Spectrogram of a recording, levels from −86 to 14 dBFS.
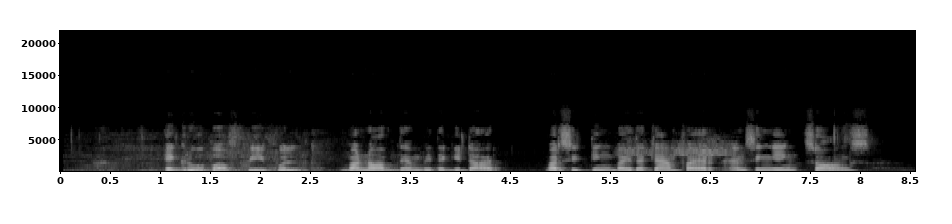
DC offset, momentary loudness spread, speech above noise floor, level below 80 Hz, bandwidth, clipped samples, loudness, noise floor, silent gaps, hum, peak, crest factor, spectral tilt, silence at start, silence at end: under 0.1%; 8 LU; 28 dB; -64 dBFS; 7.6 kHz; under 0.1%; -27 LUFS; -55 dBFS; none; none; -8 dBFS; 20 dB; -6 dB/octave; 0.9 s; 0.5 s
